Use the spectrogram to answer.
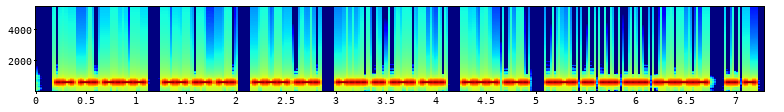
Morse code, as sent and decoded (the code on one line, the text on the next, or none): .- -. -.-- / -- .- -. / --- .-. / -... .. .-. -.. / --- .-. / ..-. .. ... .... .-.-.- / .. -
ANY MAN OR BIRD OR FISH. IT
